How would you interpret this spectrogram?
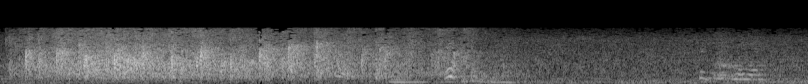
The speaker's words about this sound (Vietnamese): Để đón chào bà đó thì mời tất cả tăng đoàn các Phật tử dành dâng cao tràng pháo tay.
